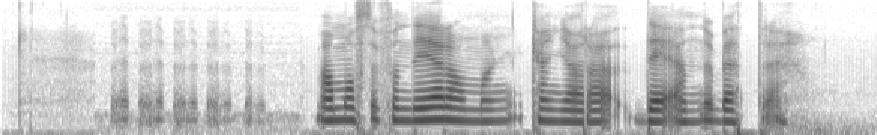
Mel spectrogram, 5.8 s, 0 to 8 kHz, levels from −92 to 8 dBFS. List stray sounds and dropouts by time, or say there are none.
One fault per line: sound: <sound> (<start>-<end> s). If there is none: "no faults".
sound: laugh (0.7-1.8 s)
